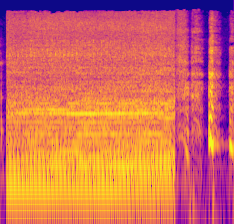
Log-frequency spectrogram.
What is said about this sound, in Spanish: Madre mía, eso era, igual, hay que meter cortacésped por aquí, ¿eh?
